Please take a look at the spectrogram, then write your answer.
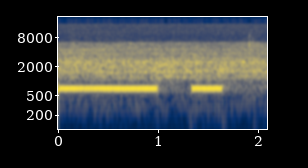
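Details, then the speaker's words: Hallicrafters SX-140 receiver after alignment, signal generator coupled to antenna input via blocking capacitor, level run down toward about -130 dBm: clean steady ~700 Hz tone in bursts over soft hiss, still readable; good sensitivity. "And I can actually run this all the way down to almost minus 130 dBm is what I noticed in my measurements with my sensitive ear."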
